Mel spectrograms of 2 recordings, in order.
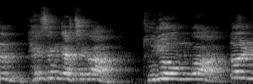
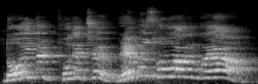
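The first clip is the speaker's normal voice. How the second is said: higher, louder, slow scolding; scolding rebuke; 7 semitones higher, 7 dB louder than usual. Retold or imitated. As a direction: rebuke them sharply, drawn out. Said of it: "꾸짖고 있는 겁니다". (제자들을 꾸짖는 예수님, 높고 크게 천천히 꾸짖는 말투)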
